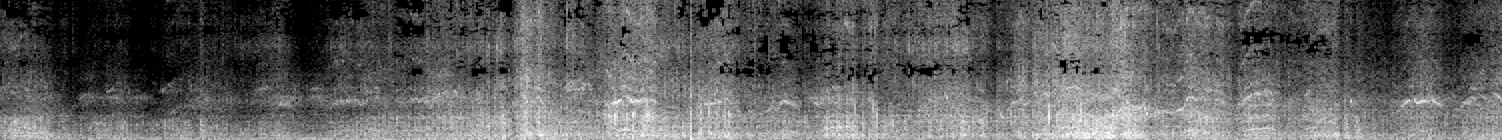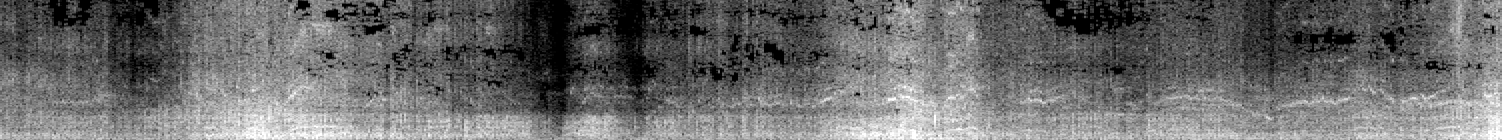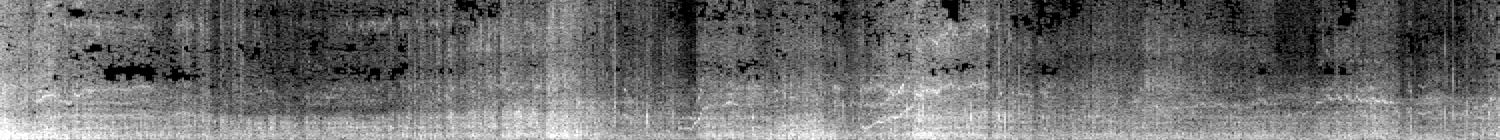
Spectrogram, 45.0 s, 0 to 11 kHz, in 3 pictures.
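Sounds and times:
tyres crunching over gravel: 0:03.5 - 0:45.0
electric motor whining: 0:21.3 - 0:45.0.

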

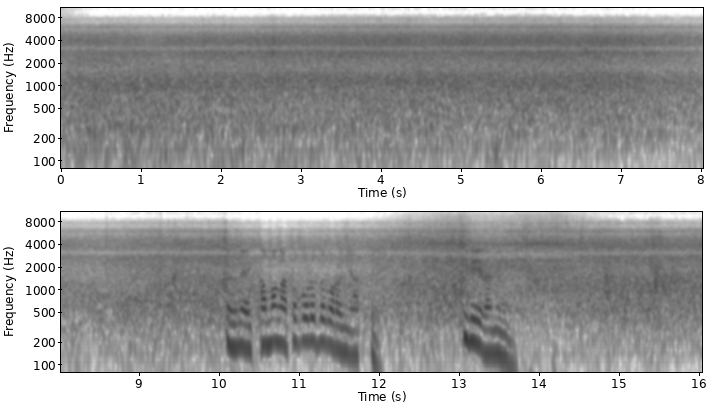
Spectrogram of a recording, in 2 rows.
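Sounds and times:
stream rushing over stones: 0:00.1 - 0:16.0.

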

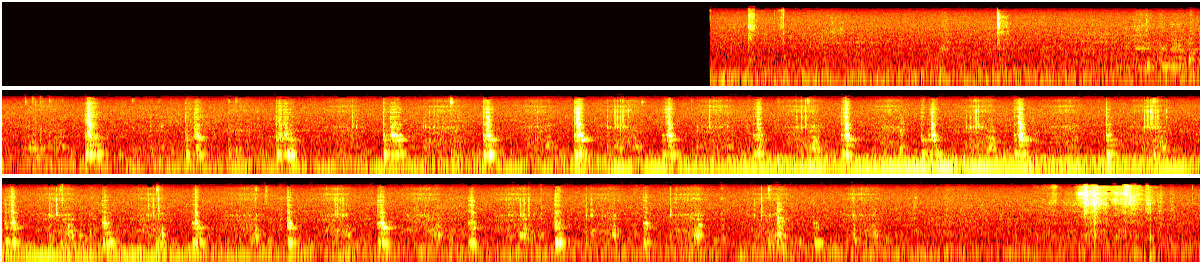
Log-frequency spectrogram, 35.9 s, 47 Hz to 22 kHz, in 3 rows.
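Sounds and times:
lathe motor hum: 0:10.8 - 0:33.5.

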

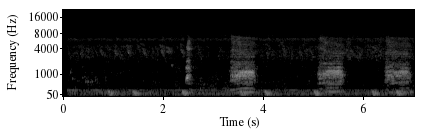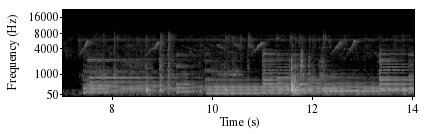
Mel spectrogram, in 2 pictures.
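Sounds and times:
ducks calling harshly: 0:02.4 - 0:04.1, 0:05.0 - 0:14.0.

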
